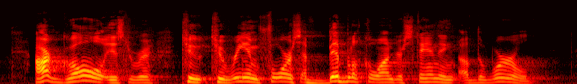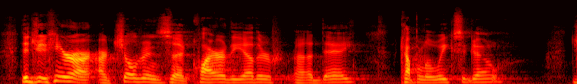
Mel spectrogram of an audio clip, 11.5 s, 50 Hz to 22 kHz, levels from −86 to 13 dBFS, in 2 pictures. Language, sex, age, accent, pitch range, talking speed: English, male, 50-69, American, 155-210 Hz, 165 wpm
